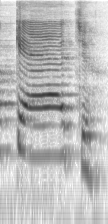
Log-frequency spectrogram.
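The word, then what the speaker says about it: catch: इसके अलावा कैच कैच में भी टी आता है ना लेकिन यहां पर टी साइलेंट होगा तो टी जो है वो नहीं पढ़ा जाएगा इसके अलावा इसके एग्जांपल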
